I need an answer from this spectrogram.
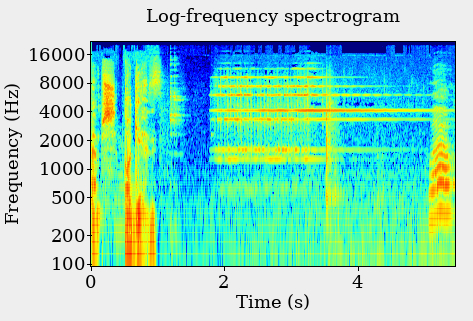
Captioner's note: ringing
